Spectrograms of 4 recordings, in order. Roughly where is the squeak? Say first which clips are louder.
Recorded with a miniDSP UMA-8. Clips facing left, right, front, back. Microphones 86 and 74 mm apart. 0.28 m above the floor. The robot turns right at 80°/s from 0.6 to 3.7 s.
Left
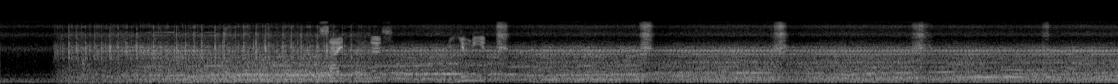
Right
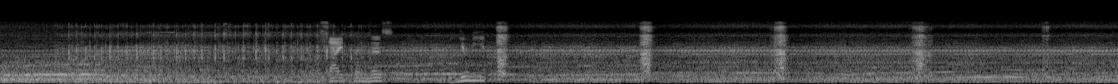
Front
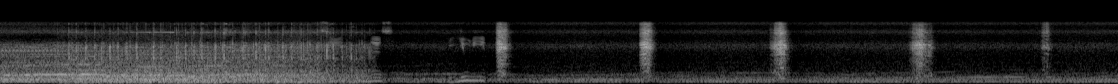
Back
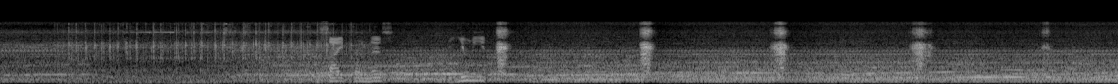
Right 4 dB, back 2 dB; behind right.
